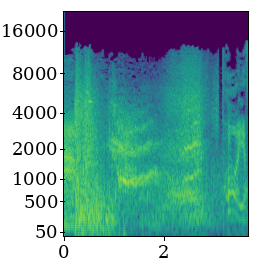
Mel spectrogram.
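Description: A cartoon car skids while driving wildly, its tires letting out a loud squealing screech. An excited voice shouts over the screech, and a warbling cartoon effect comes near the end.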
